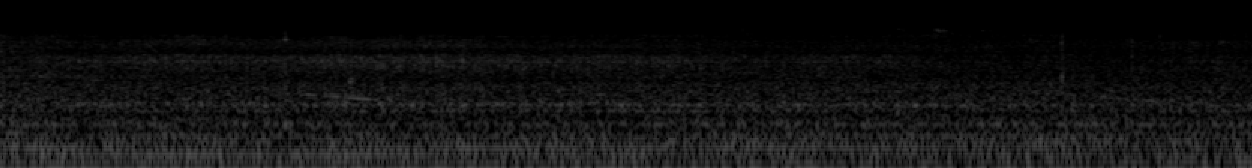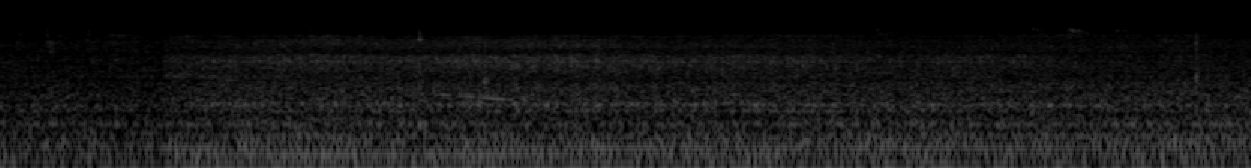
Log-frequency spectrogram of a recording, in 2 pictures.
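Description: Steady low engine drone with a faint hum, growing louder about nine and a half seconds in.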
